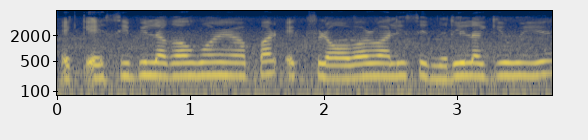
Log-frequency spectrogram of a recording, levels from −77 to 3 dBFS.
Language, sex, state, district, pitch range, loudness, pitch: Hindi, female, Madhya Pradesh, Dhar, 225-235 Hz, -14 LUFS, 230 Hz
